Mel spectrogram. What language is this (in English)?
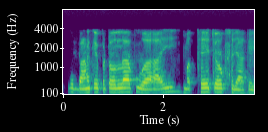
Punjabi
